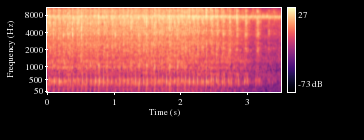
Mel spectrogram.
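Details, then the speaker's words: 1984 Honda kickstart bike, about 27 years old, with a slightly rusted muffler; it smokes a little. Rapid, even single-cylinder putter at idle, then dies away as it is switched off; no knocks: normal idle. "It's a kickstart, and I'll go ahead and start it up for you. It smokes a little bit, but it's alright."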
